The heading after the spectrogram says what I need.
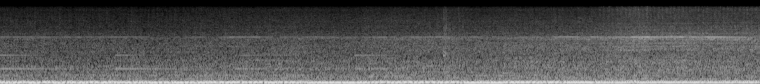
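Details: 347 turbo V8 being tuned, idling around 900–1,000 rpm, slightly high: a deep, even idle with a thin, steady high whistle on top from the idle air control valve. Stopping the whistle makes the idle bounce.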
